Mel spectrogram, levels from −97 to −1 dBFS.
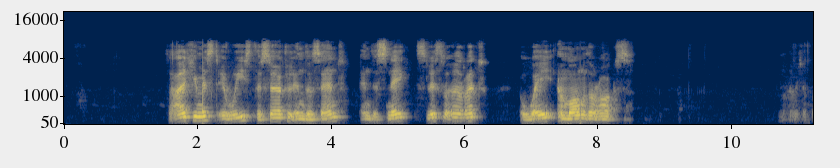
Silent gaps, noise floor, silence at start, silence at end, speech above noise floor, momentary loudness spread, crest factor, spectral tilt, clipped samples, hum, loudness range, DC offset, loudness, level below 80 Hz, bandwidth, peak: none; -85 dBFS; 1.55 s; 0.25 s; 65 dB; 13 LU; 20 dB; -4.5 dB/octave; under 0.1%; none; 3 LU; under 0.1%; -21 LUFS; -64 dBFS; 8 kHz; -4 dBFS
